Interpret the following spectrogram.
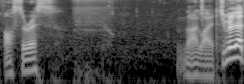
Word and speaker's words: Osiris: of Osiris which I have bested uh it's pronounced oseris I lied do you remember that time you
